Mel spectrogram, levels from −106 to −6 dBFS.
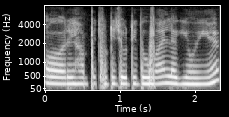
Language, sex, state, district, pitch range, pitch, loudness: Hindi, female, Jharkhand, Sahebganj, 225-235 Hz, 230 Hz, -14 LUFS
